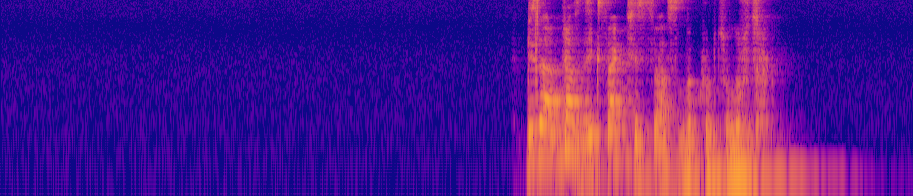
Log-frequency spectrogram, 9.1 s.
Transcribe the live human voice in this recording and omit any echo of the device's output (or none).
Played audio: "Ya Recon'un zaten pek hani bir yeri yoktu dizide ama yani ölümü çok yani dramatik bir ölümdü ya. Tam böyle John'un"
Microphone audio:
Güzel biraz zikzak çizse aslında kurtulurdu.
